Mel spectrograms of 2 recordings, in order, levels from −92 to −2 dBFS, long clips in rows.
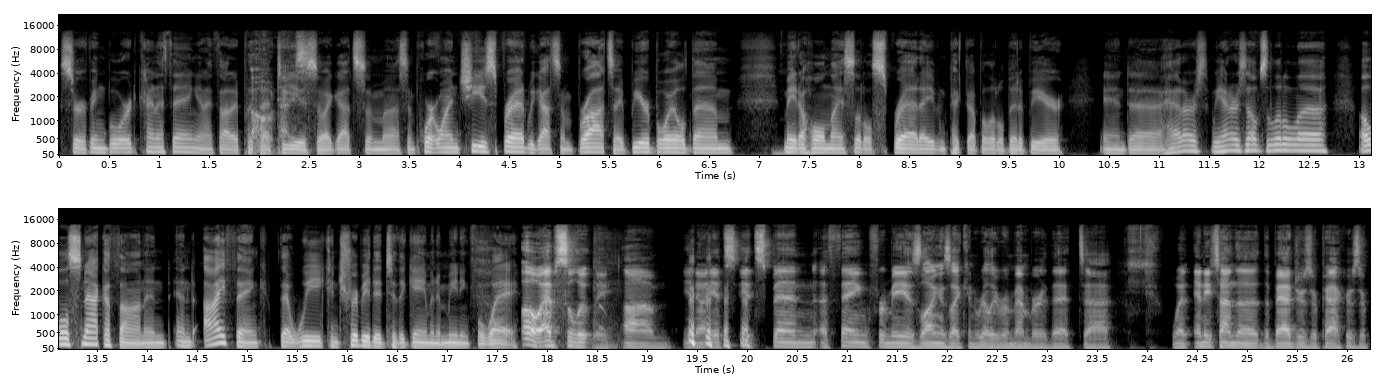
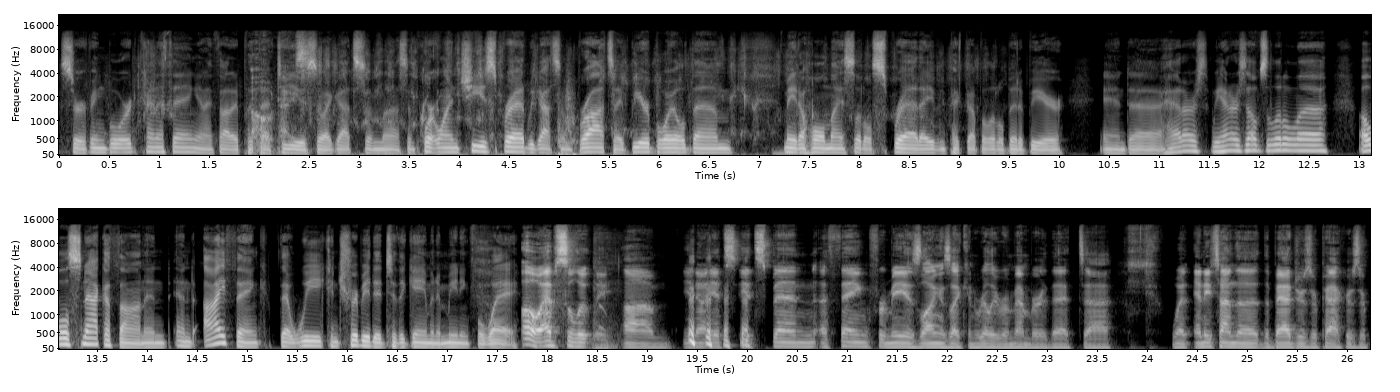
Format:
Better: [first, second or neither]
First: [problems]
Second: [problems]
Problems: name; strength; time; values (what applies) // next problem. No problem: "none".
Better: first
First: none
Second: household noises; faint; until 9.5 s; 20 dB below the speech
